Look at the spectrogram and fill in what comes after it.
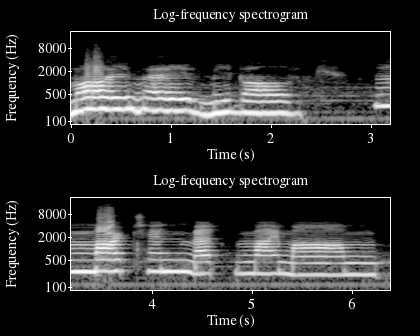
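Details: Adult speaker reading practice phrases in a speech drill; speech.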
